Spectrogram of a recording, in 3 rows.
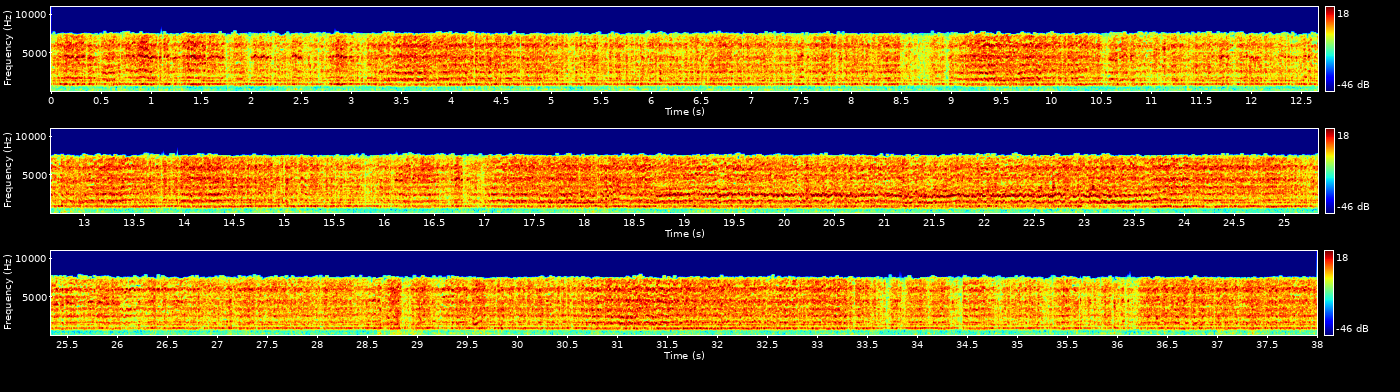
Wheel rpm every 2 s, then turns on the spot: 230, 230, 230, 230, 230, 230, 230, 230, 220, 210, 180, 190, 230, 230, 230, 230, 230, 230, 230.
none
